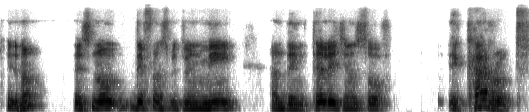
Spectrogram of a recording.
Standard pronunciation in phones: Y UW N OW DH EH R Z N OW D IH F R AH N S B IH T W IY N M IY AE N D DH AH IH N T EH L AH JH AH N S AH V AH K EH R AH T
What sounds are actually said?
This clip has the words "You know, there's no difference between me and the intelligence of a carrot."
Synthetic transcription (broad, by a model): Y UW N OW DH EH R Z N OW D IH F R AH N S B IH T W IY N M IY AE N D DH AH IH N T EH L AH JH AH N S AH V AH K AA R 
